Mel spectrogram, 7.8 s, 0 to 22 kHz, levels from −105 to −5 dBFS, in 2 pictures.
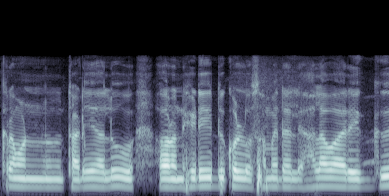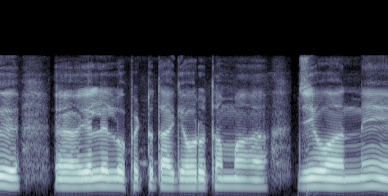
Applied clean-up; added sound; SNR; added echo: none; none; none; none.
